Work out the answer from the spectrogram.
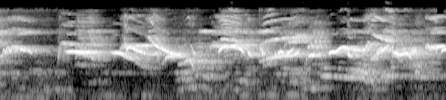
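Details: Aceh champion Oriental magpie-robin pouring out a fast, jumbled run of clear whistled slurs and buzzy chatter, notes tumbling rapidly up and down.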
